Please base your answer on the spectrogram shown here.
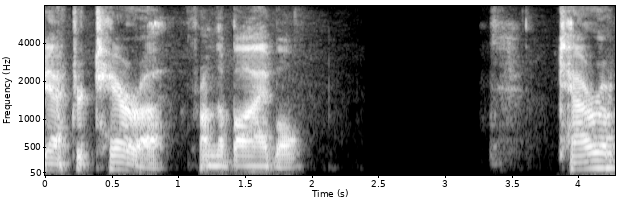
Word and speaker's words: Tara: Tara, pronounced Terah by many. Some pronounce Tara to sound like Terah from Genesis, others like Tara.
